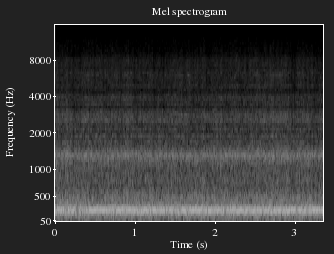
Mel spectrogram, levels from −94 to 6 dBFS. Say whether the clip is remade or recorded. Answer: recorded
